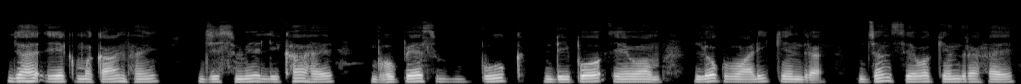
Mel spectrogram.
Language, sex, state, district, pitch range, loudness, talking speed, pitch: Hindi, male, Chhattisgarh, Balrampur, 120-135 Hz, -18 LUFS, 110 wpm, 130 Hz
